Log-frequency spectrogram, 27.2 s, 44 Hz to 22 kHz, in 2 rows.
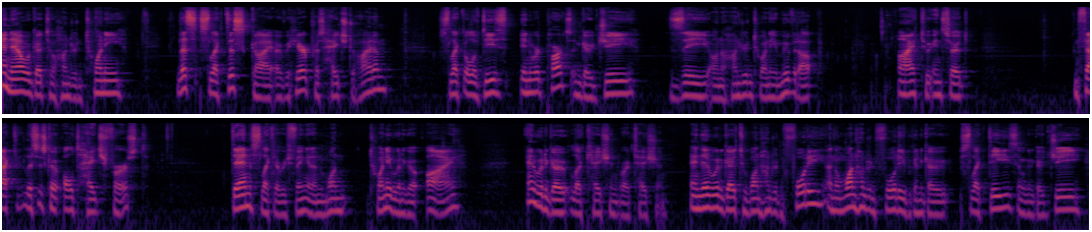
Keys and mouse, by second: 2.3-5.1 shift+middle drag, 4.1 h, 5.1-10.3 drag, 7.4 g, 10.3-16.3 middle drag, 14.6 alt+h, 16.3-27.1 drag, 19.2 i, 26.5 g.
